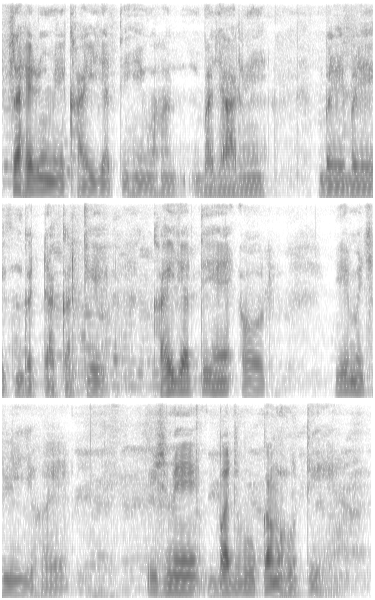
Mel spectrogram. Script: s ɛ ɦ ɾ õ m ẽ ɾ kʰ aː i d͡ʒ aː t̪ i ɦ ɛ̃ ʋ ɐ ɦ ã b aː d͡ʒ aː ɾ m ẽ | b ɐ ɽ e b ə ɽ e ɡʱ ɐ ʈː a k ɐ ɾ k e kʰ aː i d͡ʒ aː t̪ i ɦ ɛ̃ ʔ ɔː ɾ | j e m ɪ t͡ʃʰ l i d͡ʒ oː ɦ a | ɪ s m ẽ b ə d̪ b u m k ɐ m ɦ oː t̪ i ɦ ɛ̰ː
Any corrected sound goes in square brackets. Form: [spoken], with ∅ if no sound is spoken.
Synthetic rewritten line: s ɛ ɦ ɾ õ m ẽ [∅] kʰ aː i d͡ʒ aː t̪ i ɦ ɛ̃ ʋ ɐ ɦ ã b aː d͡ʒ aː ɾ m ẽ | b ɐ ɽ e b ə ɽ e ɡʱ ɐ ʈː a k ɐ ɾ k e kʰ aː i d͡ʒ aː t̪ i ɦ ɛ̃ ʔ ɔː ɾ | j e m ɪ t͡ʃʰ l i d͡ʒ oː ɦ [ɛ] | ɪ s m ẽ b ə d̪ b u [∅] k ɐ m ɦ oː t̪ i ɦ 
